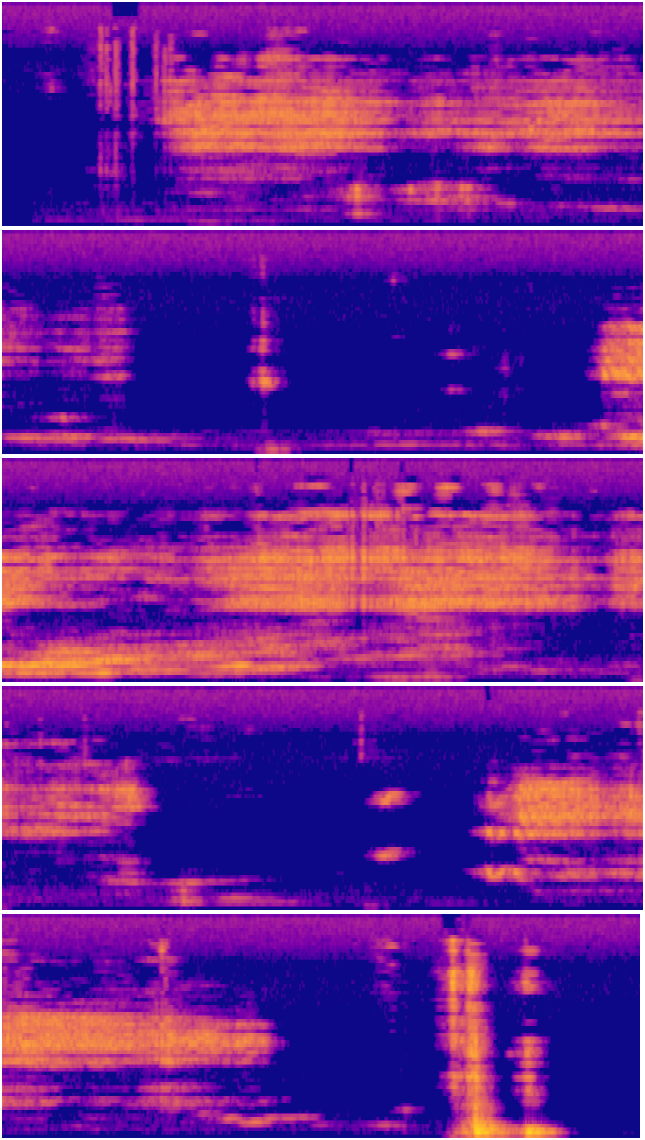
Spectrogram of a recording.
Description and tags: free sound, efects puerta chirriando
